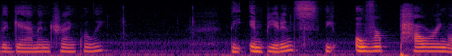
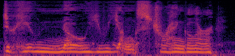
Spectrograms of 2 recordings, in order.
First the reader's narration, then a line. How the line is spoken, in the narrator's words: he gasped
